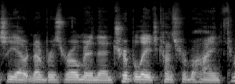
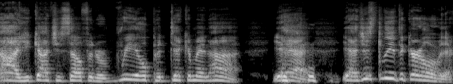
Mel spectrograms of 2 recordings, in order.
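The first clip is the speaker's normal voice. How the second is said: mock goading, heckling shout, high and taunting; 9 semitones higher than usual. Retelling a wrestler yelling from off camera: imitating Bubba Ray Dudley yelling. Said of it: "the things he starts yelling at him".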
